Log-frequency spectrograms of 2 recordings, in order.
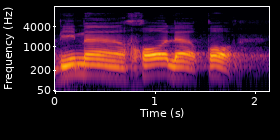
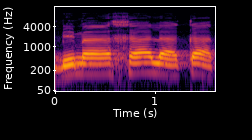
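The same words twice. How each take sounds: First: The kh sound is thick and heavy. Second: The kh sound is thin and light. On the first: The speaker calls it right. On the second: The speaker calls it wrong.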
